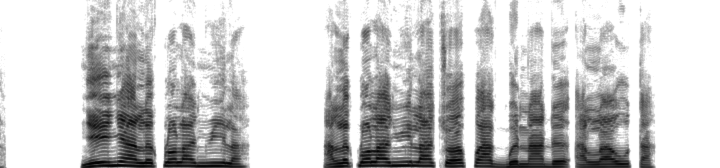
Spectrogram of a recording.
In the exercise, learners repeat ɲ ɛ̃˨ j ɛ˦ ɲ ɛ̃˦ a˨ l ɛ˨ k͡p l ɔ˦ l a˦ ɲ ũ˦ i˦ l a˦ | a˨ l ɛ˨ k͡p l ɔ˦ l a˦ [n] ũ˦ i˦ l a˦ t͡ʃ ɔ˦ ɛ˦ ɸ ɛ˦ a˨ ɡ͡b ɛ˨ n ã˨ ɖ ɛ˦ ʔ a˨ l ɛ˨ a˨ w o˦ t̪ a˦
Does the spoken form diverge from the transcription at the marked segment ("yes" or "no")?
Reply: yes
